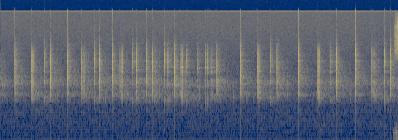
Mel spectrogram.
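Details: A Black-billed Capercaillie displays at a lek in taiga on the southern spurs of a plateau at the onset of evening dusk, giving sharp, dry clicks at an uneven pace, several a second in bursts, over a quiet background.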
